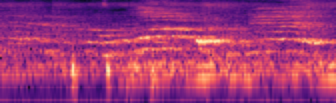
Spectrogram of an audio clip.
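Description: Children's high-pitched voices, talking and playing.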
